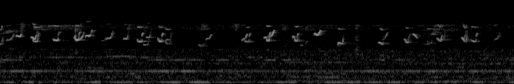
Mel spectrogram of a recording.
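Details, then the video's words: Black bantam chicks enjoying sunlight, giving a busy stream of high, thin, upward-sweeping peeps from several birds, roughly two to four each second, over a faint low background hum. "Bantam Chicks Enjoying sunlight |Black Bantam Chicks |Chicks Chirping Sound"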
